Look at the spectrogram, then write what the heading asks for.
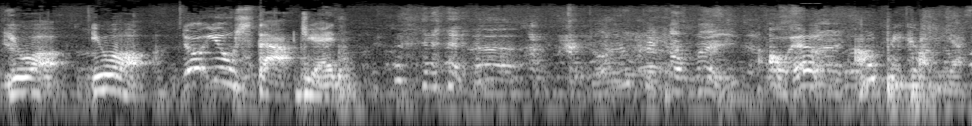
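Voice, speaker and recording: A woman's voice: mid-range voice, very animated, unhurried. An older woman giving an informal, rambling, repetitive speech to guests, emotional and close to tears. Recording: distant home video, loud crowd.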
